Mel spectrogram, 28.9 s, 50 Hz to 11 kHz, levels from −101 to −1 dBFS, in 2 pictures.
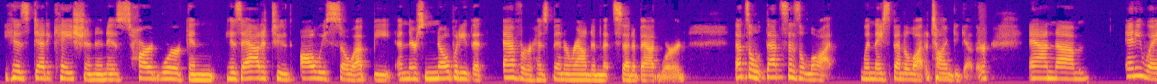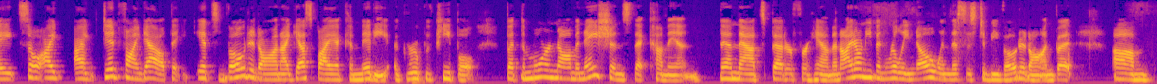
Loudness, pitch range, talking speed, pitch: -18 LUFS, 175-220 Hz, 185 wpm, 195 Hz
